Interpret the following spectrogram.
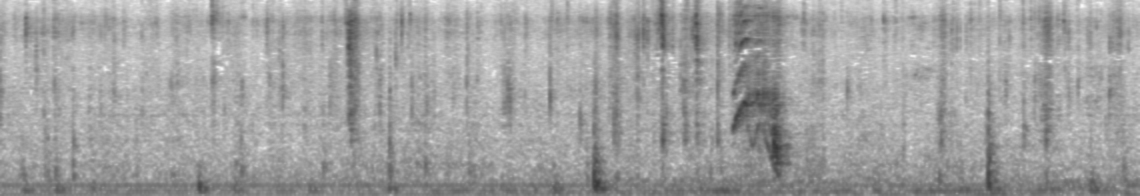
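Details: Three-week-old puppies of the dog Flute, nursing and playing on their three-week birthday: soft clicks and shuffling, then one bright descending squeal near the end, with a few fainter squeaks around it.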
